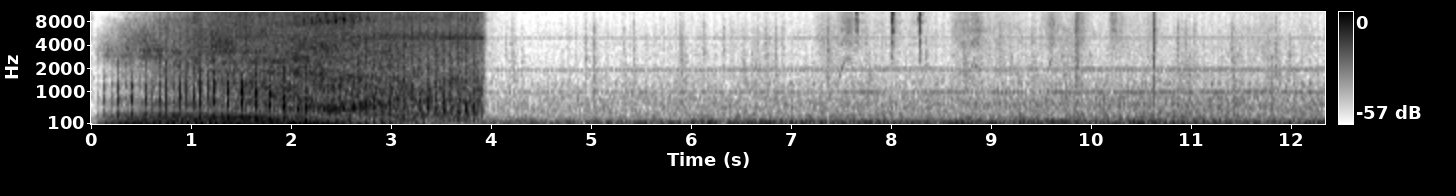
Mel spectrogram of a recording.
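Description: Helicopter rotor chopping loudly in rapid, even beats. About four seconds in it drops abruptly to a quieter, steady drone heard inside the helicopter cabin.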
